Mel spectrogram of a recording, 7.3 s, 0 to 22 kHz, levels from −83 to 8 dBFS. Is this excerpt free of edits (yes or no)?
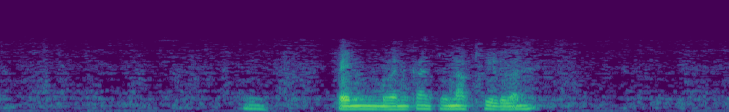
yes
